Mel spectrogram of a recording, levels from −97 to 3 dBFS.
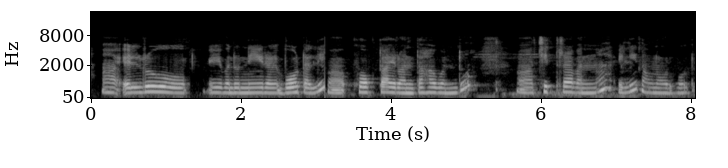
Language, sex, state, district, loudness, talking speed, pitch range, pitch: Kannada, female, Karnataka, Shimoga, -33 LUFS, 110 wpm, 200-225 Hz, 205 Hz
